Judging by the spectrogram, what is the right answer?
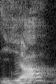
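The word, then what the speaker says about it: יה: Hebrew one it's yeah there is no need to change this into y yo y that is not okay okay so because we have seen the the way to read this yah it is obvious and even the the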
